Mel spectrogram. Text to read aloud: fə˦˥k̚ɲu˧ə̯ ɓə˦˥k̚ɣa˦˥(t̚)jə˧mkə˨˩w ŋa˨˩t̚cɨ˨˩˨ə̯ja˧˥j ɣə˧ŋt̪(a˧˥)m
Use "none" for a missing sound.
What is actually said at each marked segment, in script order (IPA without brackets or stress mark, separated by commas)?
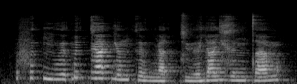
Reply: k̚, a˧˥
